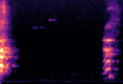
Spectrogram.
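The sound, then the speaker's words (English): Two separate dog barks, one at the start and another about a second and a half later, with a quiet gap and low steady hum between them; moderately loud. “hold on one sec let me uh let me let me wait till this dog hold on actually”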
